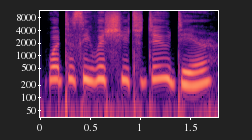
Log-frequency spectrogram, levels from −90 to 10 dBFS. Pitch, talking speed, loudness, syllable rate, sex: 250 Hz, 270 wpm, -19 LUFS, 4.9 syllables/s, female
